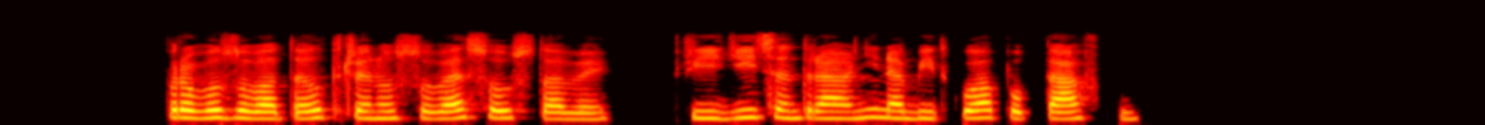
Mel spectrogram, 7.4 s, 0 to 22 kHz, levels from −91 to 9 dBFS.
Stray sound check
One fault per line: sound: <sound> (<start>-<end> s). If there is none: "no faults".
no faults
